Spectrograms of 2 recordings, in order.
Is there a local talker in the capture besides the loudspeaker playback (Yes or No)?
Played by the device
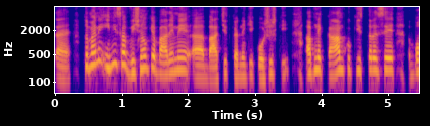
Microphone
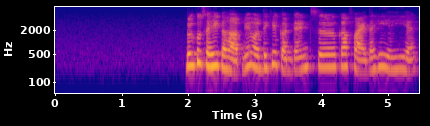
Yes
